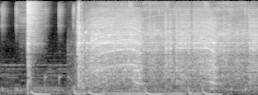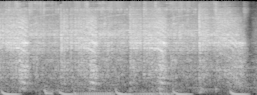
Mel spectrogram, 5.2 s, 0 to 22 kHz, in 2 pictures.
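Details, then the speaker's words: Honda Element K-series during compression test after a cylinder 2 misfire: starter cranks at an even beat, about three compression pulses a second with none missing; about 180 PSI, normal cranking, no head gasket issues. "So as we're doing this, it's good to give it maybe 5 cranks so you can hear that lobe pushover of the cylinder moving."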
